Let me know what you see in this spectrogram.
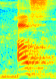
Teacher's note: کلکلا نہیں ہونا چاہیے، اف آواز رک جائے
